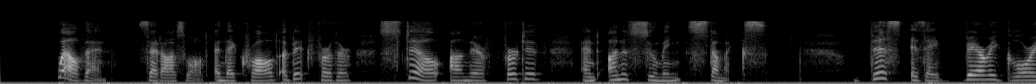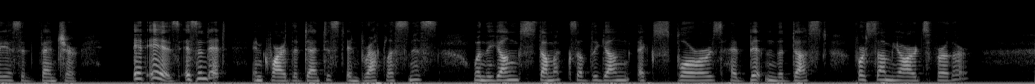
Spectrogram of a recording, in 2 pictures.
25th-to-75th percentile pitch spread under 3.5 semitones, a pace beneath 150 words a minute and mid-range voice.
Yes: average, 2.7 semitones; average, 140 wpm; medium, 180 Hz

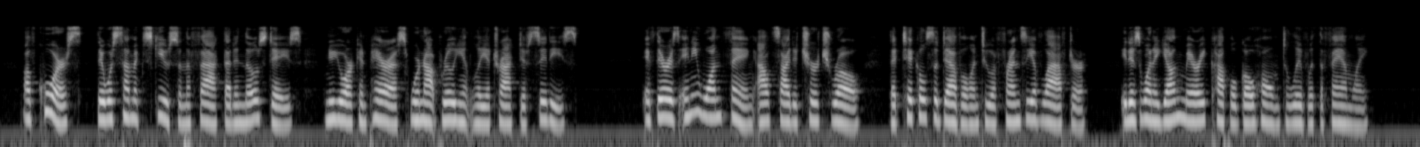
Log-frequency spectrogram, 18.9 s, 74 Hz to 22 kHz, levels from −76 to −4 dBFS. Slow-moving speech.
No: average, 175 wpm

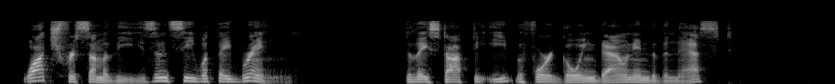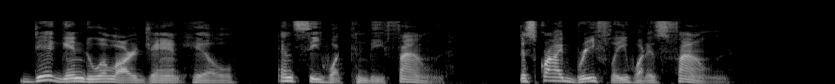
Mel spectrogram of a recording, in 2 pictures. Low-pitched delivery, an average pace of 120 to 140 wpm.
Yes: low, 110 Hz; slow, 135 wpm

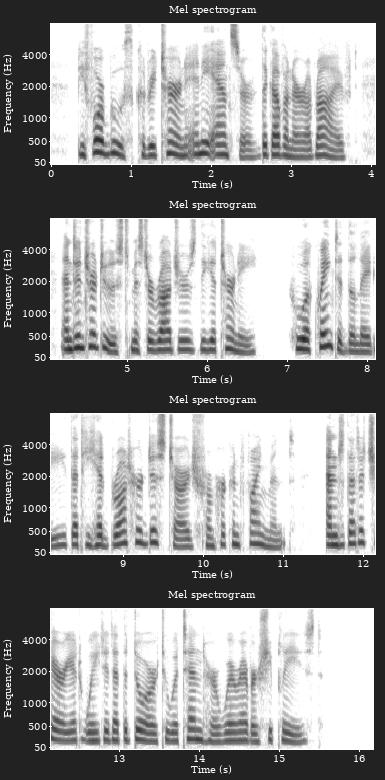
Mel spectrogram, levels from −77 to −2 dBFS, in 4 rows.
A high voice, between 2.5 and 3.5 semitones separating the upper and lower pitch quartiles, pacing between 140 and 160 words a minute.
Yes: high, 200 Hz; average, 3.2 semitones; average, 155 wpm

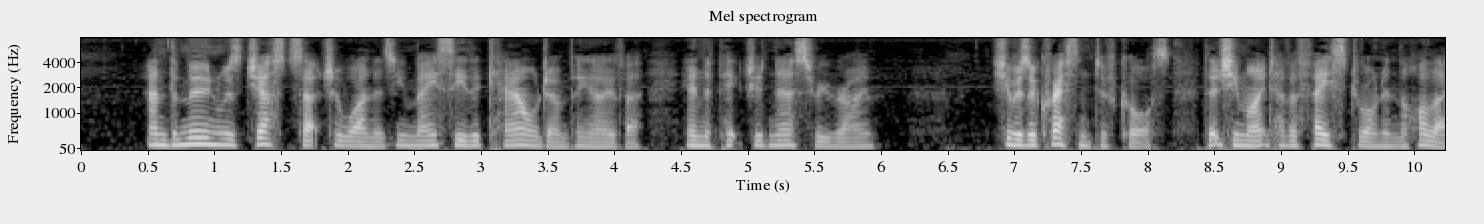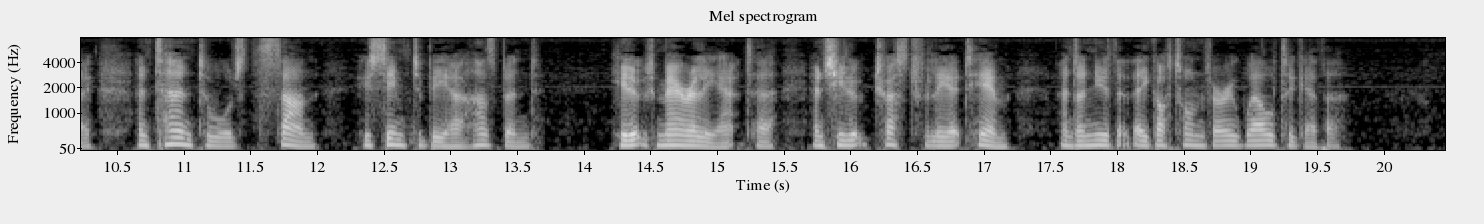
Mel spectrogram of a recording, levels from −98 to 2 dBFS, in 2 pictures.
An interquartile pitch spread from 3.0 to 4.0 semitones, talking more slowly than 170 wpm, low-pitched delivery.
No: average, 3.3 semitones; average, 200 wpm; low, 130 Hz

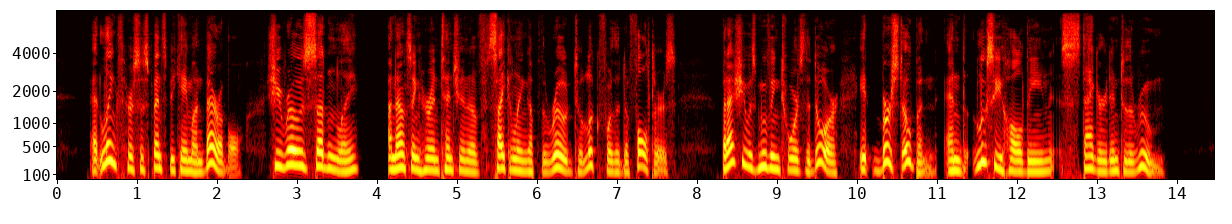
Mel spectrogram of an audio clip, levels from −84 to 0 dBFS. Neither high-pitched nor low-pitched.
Yes: medium, 155 Hz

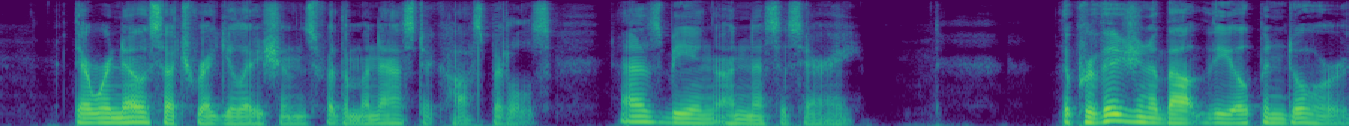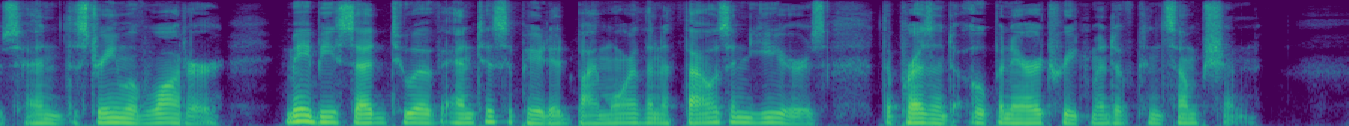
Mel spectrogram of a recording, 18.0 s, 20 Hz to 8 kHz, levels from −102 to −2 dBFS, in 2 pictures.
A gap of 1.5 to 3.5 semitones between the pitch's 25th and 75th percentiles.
Yes: average, 2.8 semitones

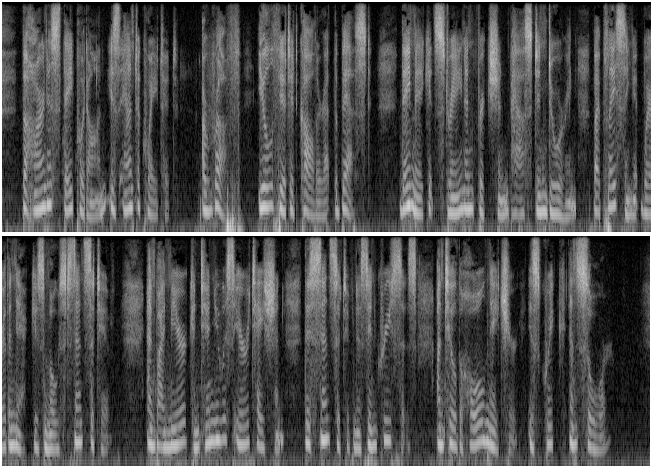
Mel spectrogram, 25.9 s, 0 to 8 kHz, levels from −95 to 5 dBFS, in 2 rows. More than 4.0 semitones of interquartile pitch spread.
Yes: average, 4.5 semitones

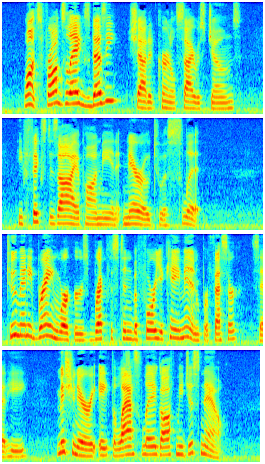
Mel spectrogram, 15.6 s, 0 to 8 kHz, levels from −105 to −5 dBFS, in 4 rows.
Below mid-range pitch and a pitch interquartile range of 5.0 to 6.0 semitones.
No: high, 190 Hz; wide, 5.5 semitones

